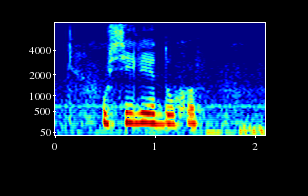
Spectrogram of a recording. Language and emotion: Russian, neutral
